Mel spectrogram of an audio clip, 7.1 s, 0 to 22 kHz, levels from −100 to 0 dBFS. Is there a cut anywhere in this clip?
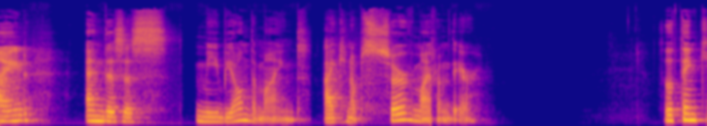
yes; 3 cuts; at 1.8 s, 3.1 s, 4.3 s

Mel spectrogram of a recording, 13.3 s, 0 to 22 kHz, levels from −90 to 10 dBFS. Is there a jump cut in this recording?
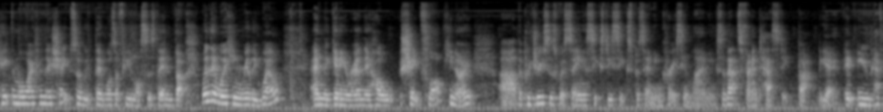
no; 0 cuts

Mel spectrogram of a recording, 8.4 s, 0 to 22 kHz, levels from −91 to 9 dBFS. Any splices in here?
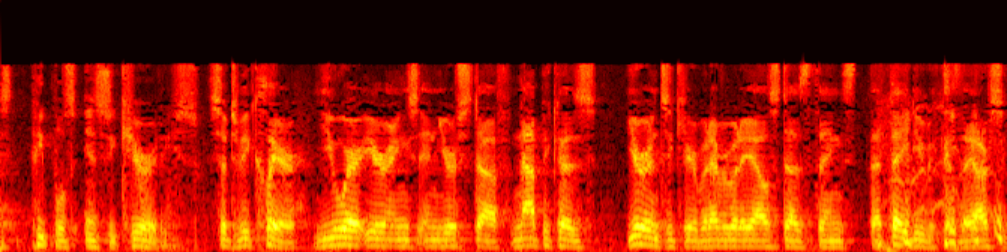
yes; 1 cut; at 1.7 s

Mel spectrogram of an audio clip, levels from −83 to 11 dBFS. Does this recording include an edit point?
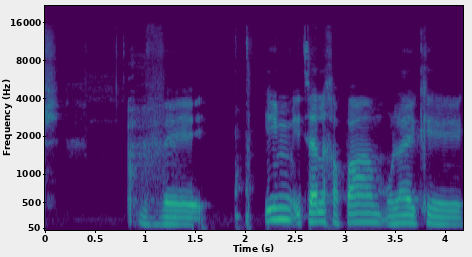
no; 0 cuts

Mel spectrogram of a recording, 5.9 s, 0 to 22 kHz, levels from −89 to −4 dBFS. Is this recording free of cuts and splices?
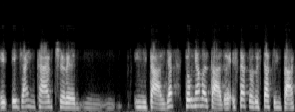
yes; 0 cuts

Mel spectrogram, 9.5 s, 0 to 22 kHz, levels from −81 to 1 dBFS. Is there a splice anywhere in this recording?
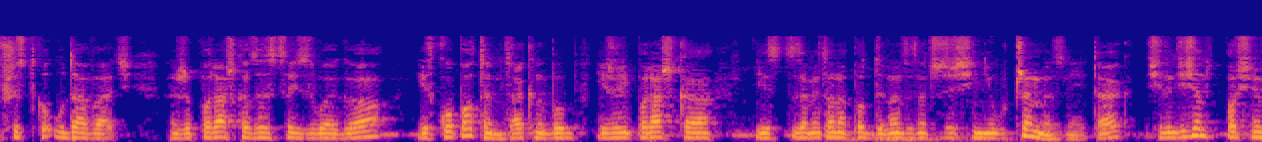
yes; 2 cuts; at 4.4 s, 8.5 s

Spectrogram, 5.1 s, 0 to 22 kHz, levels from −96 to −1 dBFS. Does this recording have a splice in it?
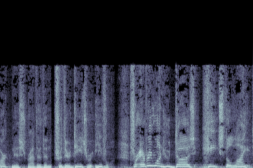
yes; 3 cuts; at 1.0 s, 2.3 s, 4.0 s

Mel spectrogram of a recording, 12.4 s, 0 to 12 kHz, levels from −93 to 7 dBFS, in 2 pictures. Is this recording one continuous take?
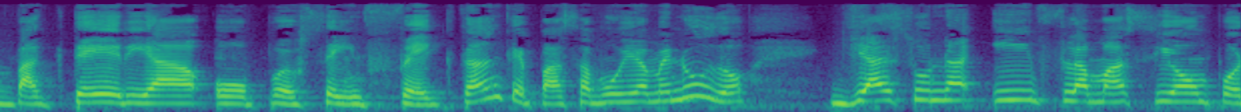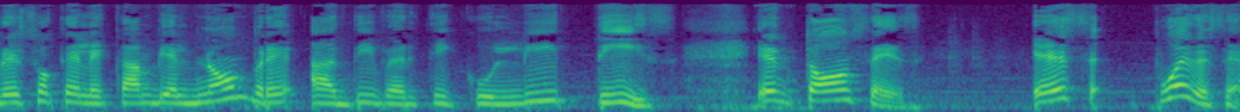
yes; 0 cuts

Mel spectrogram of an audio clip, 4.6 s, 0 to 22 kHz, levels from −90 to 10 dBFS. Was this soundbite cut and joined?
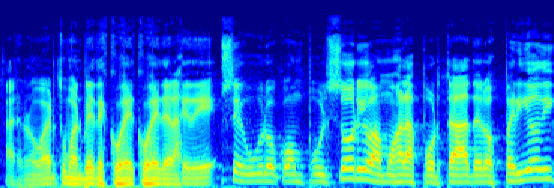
yes; 3 cuts; at 1.1 s, 1.5 s, 1.9 s

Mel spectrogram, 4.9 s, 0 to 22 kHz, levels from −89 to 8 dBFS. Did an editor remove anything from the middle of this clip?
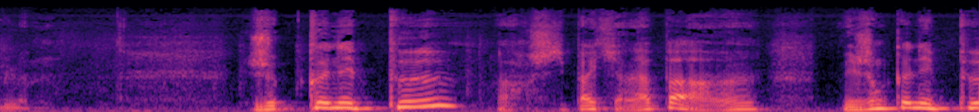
yes; 1 cut; at 2.4 s

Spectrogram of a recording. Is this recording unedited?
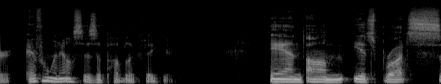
no; 1 cut; at 3.0 s

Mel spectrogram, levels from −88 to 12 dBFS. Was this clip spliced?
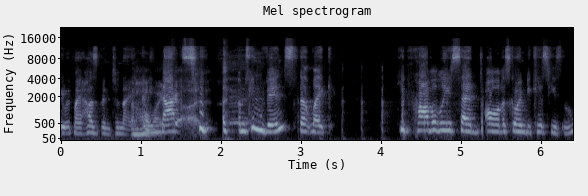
yes; 2 cuts; at 2.3 s, 5.2 s

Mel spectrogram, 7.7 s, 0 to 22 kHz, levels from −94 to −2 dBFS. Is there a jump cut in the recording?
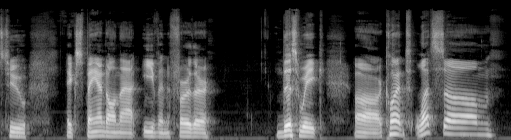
no; 0 cuts

